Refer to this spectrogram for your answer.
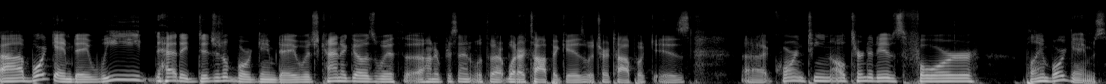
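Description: An ordinary speaking voice, a man with medium pitch and lively intonation talks at a moderate pace on a very clean recording with a silent background. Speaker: podcast host. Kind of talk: casual chat.

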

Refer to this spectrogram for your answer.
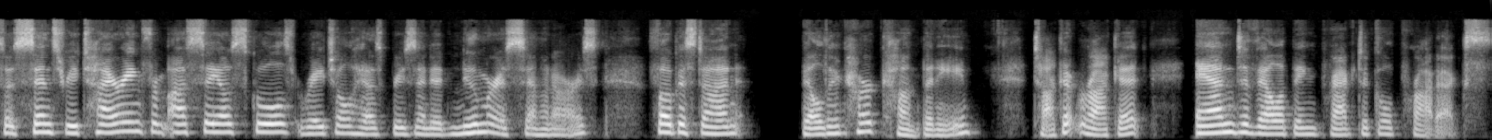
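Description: A woman speaks in an ordinary speaking voice at a medium pitch, with ordinary pitch variation. Her pace is moderate, and the background is quiet. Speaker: podcast host, speech-language pathologist. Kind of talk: interview.

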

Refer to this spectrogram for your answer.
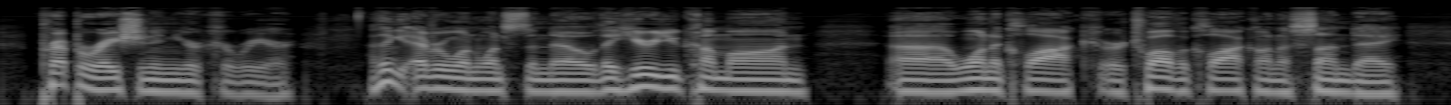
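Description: In an American accent, a man talks at a fairly quick pace with a very deep, low pitch. The sound is dry and close with no echo, and his intonation stays fairly even. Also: quiet background. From Ohio. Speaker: podcast co-host. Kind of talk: casual interview.

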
